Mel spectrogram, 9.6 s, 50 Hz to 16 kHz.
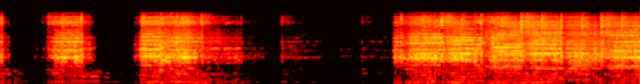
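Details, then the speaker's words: Apple MacBook (model 1502) laptop speaker after repair with rubber glue and reassembly: clean music in bursts with crisp treble, no buzzing, rattling or crackle; speaker now plays clearly and full. "I'm not sure how my mic is recording but it is working fine and it is full"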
